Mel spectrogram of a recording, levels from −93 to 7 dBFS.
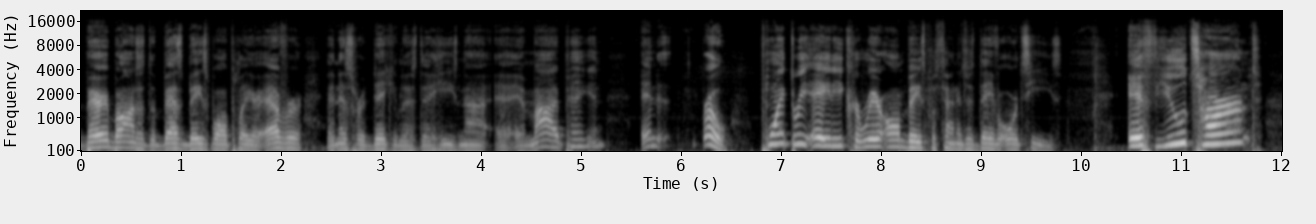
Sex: male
